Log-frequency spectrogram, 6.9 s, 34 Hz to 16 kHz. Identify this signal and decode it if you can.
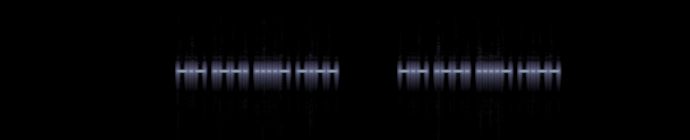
Morse code, heard as a keyed tone, about 37 wpm, 700 Hz. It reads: KP4Y KP4Y
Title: DXCC-100 Call Signs - 4 Characters - Repeated 2x - 40wpm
